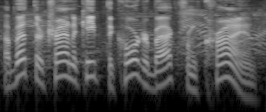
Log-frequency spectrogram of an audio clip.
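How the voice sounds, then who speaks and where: A man voicing a blunt, football-loving dad in an animated comedy. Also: fairly high pitch, normal speed, a little hiss or hum.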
